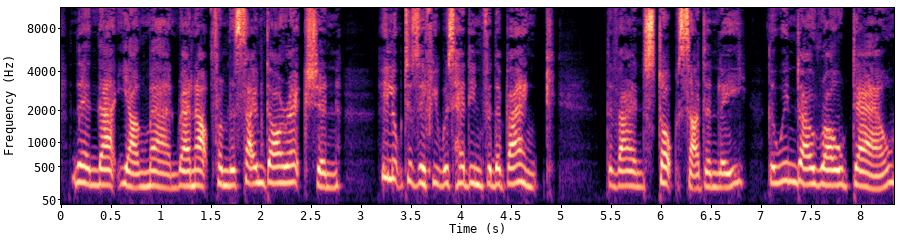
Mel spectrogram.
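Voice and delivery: put-on telling it in a London accent, shaken and eager. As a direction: witness recounting the shooting in a London accent. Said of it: "she spoke with a London accent".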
